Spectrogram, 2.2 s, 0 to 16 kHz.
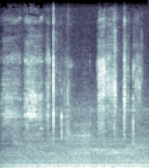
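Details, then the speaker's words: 2006 Toyota 4Runner 4.0, idler pulley removed during the alternator replacement and spun by hand: dry, scratchy rasp in uneven bursts; rust build-up on the pulley and washer from sitting makes them rub, with no noise when held apart. "Here, from the car sitting, rust build up on the pulley and build up on the washer, causing the two to mate and make noise."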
